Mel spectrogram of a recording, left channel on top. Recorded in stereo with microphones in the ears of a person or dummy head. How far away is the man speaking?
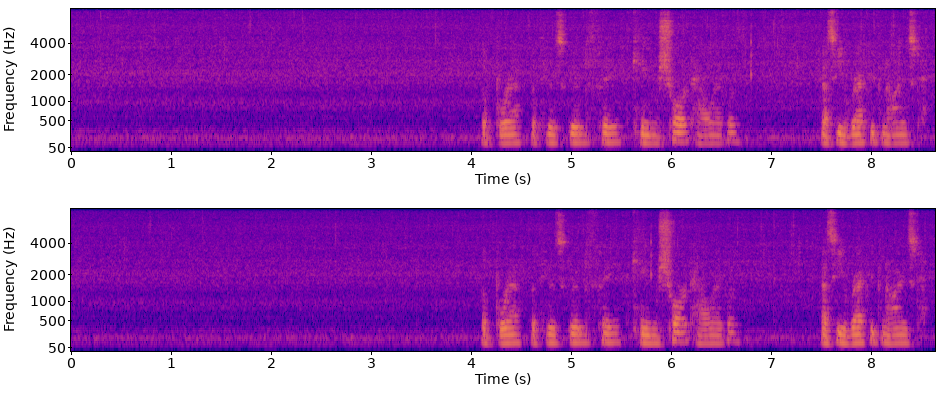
About 1.5 m.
